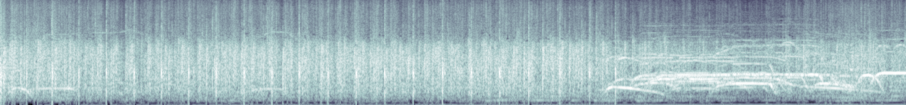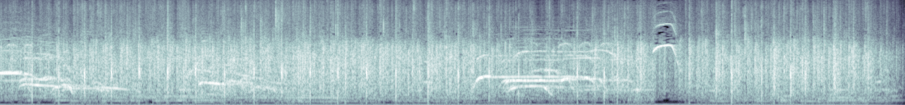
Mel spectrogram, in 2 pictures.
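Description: Audience applauding and cheering, starting suddenly as the piano song ends. Whoops and shouts rise above the clapping about a third of the way in and again near the end.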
